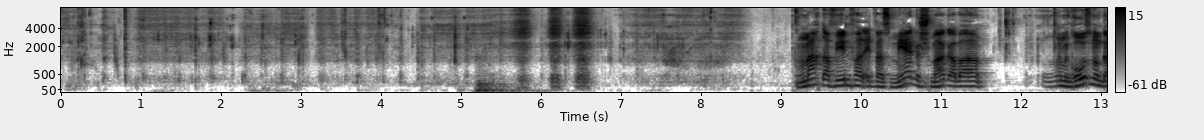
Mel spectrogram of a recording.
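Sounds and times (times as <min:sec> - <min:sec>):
man chewing food: 0:00.0 - 0:09.2, 0:11.6 - 0:12.6
low thump: 0:05.2 - 0:06.0.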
